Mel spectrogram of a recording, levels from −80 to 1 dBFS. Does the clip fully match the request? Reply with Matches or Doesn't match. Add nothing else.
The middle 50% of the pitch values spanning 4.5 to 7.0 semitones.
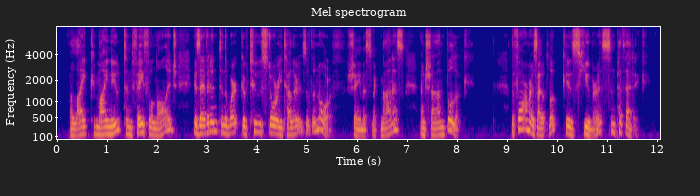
Matches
